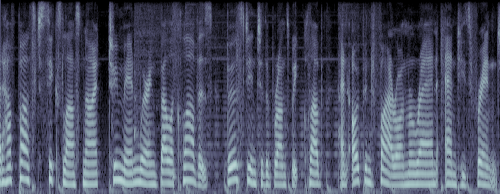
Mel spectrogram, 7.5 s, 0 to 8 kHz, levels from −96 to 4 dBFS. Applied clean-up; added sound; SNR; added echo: none; none; none; none.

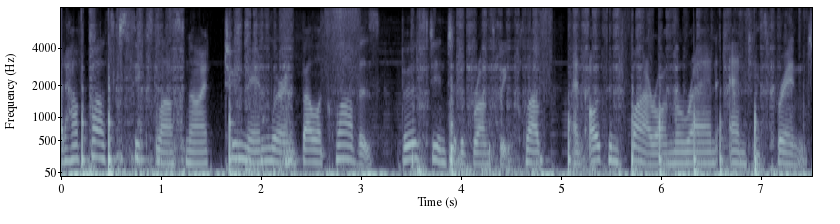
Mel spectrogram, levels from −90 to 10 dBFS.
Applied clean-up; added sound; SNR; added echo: none; Writing; -4 dB; none.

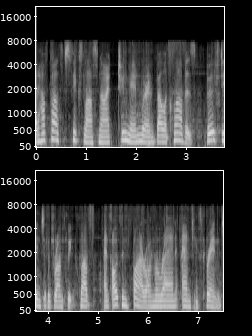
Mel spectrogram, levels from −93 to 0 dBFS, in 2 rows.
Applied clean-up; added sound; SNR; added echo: neural separator model SepFormer DNS4.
